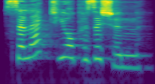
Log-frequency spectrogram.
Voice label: announcer custom draft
